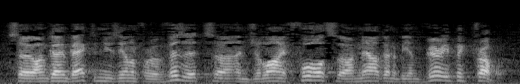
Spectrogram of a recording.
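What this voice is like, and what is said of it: Mixed New Zealand and American accent. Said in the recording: “I've got this funny accent ... this funny mix ... I've now lost the Kiwi accent ... this twang, this Yankee twang”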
